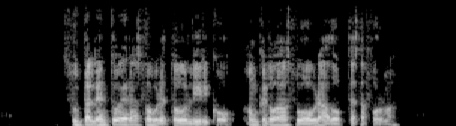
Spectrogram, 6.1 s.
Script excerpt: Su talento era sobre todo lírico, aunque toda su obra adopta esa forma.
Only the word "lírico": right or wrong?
right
